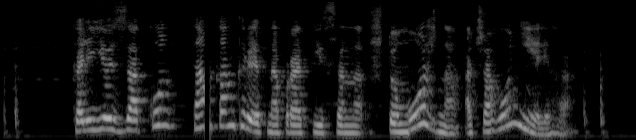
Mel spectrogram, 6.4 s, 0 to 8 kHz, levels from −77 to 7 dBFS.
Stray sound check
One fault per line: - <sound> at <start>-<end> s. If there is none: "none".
- dropout at 2.0-2.1 s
